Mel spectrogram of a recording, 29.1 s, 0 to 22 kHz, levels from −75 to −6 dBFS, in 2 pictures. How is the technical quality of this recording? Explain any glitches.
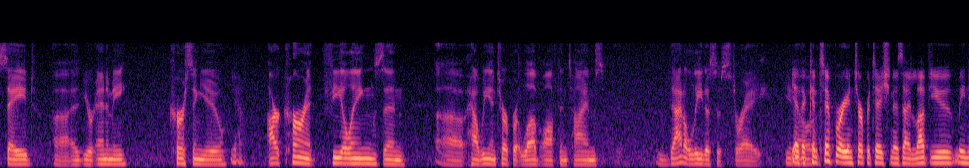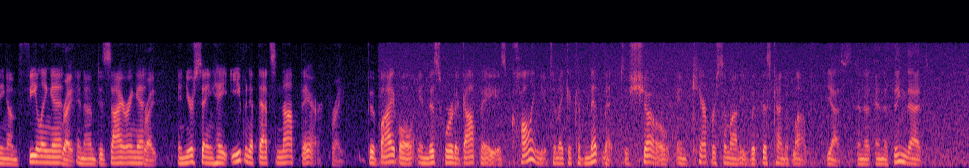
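The recording has one recurring glitch: audio missing between chunks, at 3.67, 7.66, 11.65, 15.65, 19.64, 23.63 and 27.62 s. The capture chain likely works in 4-second chunks and drops a few milliseconds at each handover, then splices the two ends together with no gap. This produces a skip every 4 s. It falls between "and uh how we" and "love oftentimes", just after "if that's not there", and between "you to make a" and "to show and care". The room noise rises by about 11 dB near 20 s but stays about 17 dB below the speech, and the call processing leaves nothing above 8 kHz.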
